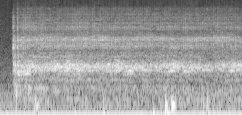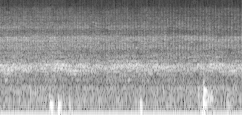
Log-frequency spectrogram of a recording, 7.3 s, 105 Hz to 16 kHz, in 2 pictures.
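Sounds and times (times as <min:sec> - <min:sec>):
prize wheel spinning: 0:00.2 - 0:07.2.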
